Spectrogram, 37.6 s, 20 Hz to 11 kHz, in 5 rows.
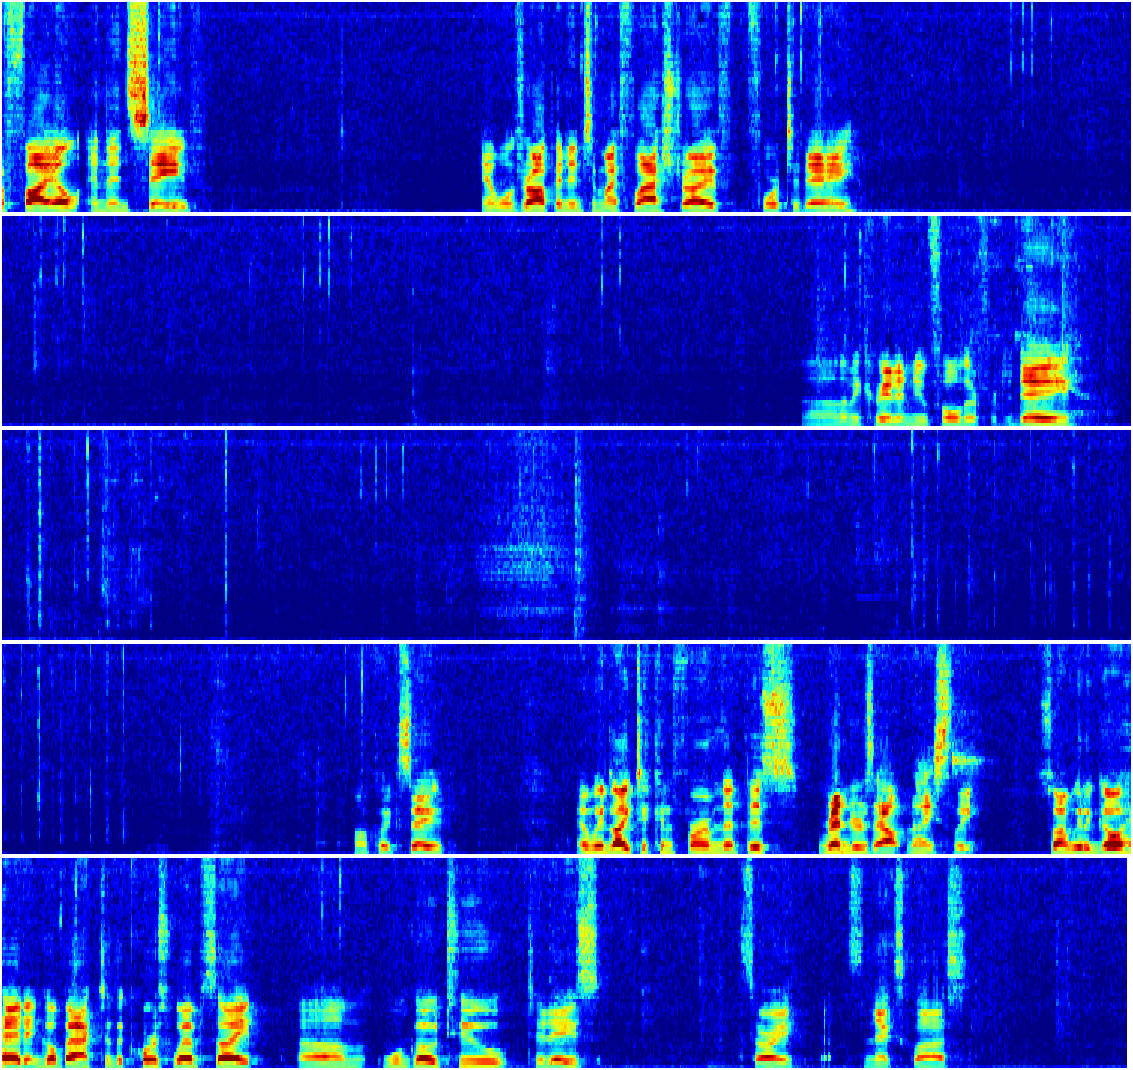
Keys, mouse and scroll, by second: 0.0 click, 1.1 click, 4.0 click, 5.3 click, 5.5 click, 6.8 click, 7.0 click, 7.9 click, 8.3 click, 9.7 click, 9.9 click, 11.7 click, 13.3 click, 15.0-16.4 typing, 16.4 Return, 17.5 click, 17.7 click, 18.6 click, 19.7 click, 20.1-23.8 typing, 20.9 click, 25.0 click, 29.3 click, 30.6 click, 32.5 click, 33.2-34.0 scroll, 35.0 scroll.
